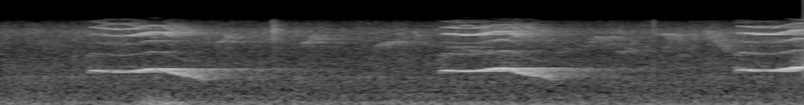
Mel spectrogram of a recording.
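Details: Woodpecker at a home in Chonburi Province, Thailand, gives three calls, roughly one every one and a half seconds. Each is a rising note that tips over and slides down, ringing and slightly harsh, with a faint low thump early on.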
